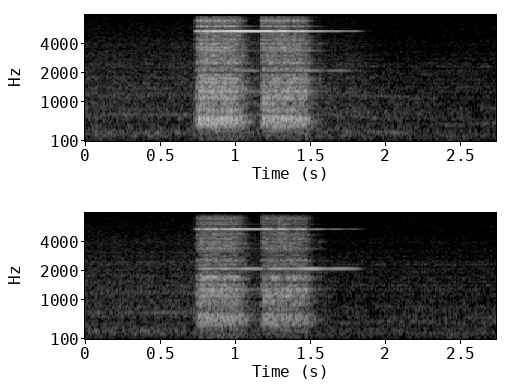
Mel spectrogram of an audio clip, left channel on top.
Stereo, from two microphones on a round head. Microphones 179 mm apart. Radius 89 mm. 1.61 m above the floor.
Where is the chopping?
No chopping in this recording.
